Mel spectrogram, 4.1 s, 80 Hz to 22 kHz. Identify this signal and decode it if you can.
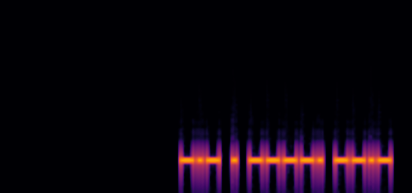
Morse code, heard as a keyed tone, about 28 wpm, 700 Hz. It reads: KE9Q
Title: USA Call Signs - 4 Characters - 28wpm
